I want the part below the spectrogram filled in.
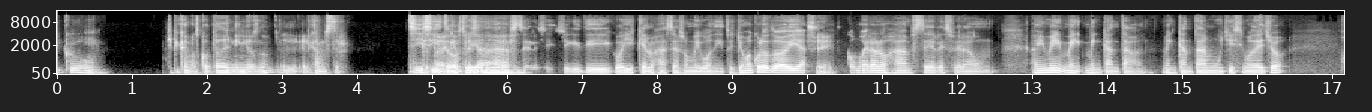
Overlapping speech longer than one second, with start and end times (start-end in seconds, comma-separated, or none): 4.7-6.0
